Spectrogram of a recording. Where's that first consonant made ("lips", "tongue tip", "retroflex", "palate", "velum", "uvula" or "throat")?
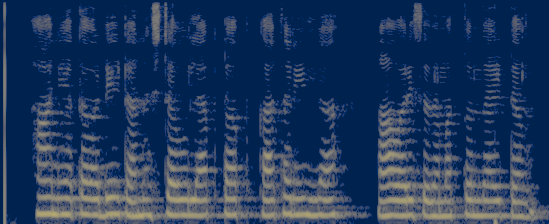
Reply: throat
